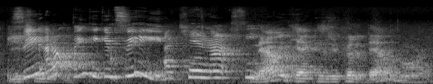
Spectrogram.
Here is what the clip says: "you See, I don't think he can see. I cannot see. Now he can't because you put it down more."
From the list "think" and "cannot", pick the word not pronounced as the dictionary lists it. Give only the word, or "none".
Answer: none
